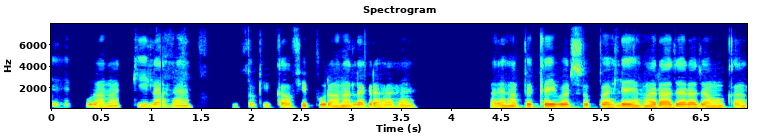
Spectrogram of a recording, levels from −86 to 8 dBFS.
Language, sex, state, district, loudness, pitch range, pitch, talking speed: Hindi, male, Bihar, Jahanabad, -19 LUFS, 145-150 Hz, 150 Hz, 190 wpm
